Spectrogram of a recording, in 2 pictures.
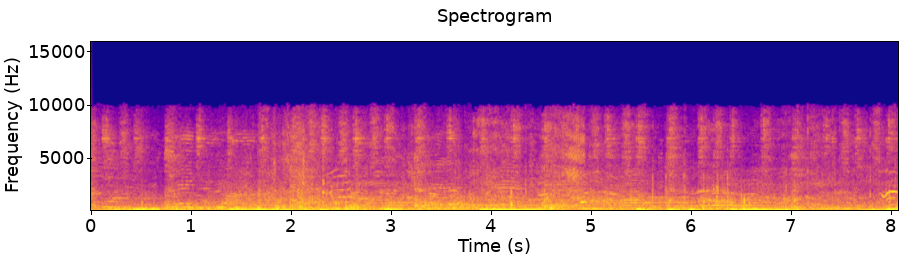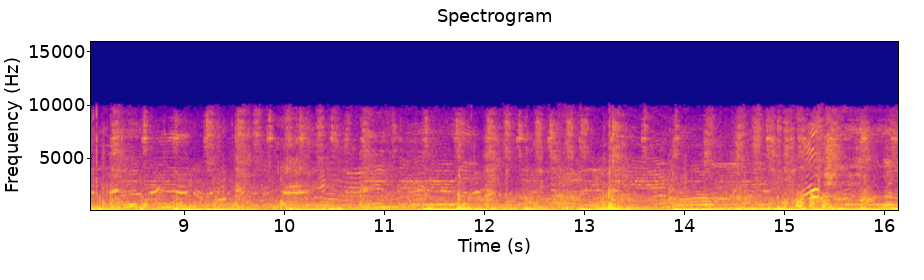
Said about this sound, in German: So, was ganz witzig ist, hier ist also in der Nähe vom Altermarkt auch noch eine Eisbahn aufgebaut. Nur im Winter. Mal hören.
